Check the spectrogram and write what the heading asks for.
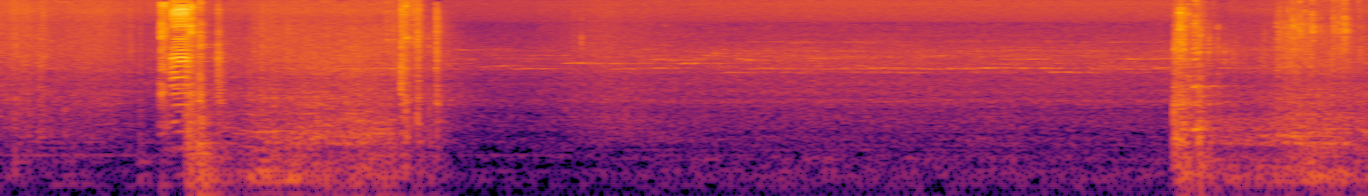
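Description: Luth & Rosén traction elevator starting off with a burst of clattering and scraping, then running quietly through the shaft for several seconds. Near the end another loud clatter comes as the car slows and stops.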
